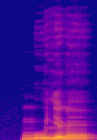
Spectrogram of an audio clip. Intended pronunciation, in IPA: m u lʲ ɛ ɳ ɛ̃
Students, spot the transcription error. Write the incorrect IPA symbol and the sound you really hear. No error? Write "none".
none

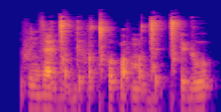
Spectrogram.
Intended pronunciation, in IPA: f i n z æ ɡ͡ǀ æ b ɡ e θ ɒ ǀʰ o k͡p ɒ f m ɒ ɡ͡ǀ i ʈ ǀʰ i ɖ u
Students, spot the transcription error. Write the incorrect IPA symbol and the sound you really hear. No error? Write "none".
θ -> f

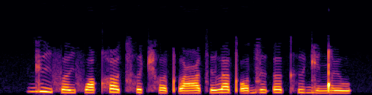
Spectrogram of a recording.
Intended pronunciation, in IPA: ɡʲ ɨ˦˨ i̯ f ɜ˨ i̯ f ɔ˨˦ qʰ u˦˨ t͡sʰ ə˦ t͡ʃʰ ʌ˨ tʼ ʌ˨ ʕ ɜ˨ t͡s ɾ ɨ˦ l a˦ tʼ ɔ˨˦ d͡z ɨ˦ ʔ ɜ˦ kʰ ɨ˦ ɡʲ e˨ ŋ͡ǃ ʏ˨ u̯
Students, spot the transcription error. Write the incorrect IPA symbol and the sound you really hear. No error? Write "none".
none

